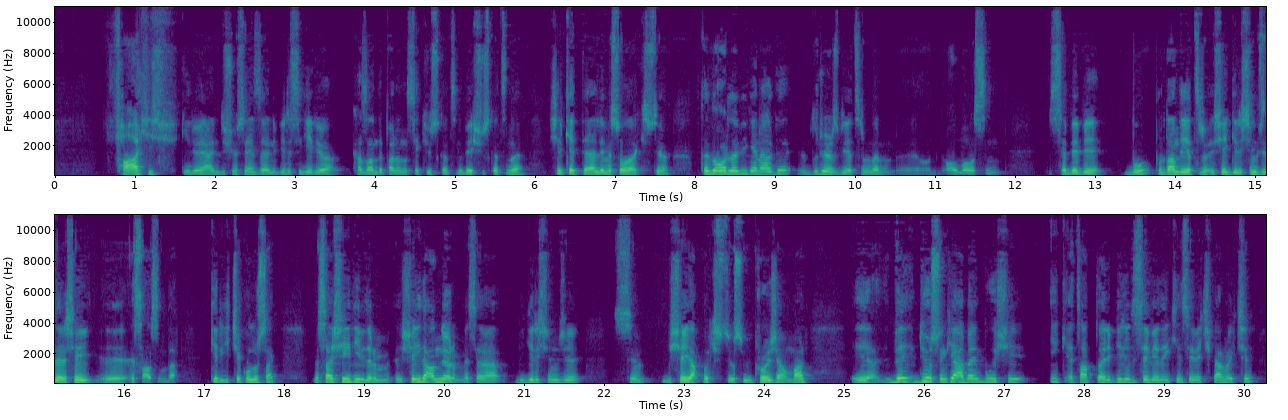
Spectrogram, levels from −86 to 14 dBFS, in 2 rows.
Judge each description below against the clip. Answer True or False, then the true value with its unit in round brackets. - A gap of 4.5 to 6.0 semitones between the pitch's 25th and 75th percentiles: False (3.3 semitones)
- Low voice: False (160 Hz)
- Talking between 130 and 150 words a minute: True (140 wpm)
